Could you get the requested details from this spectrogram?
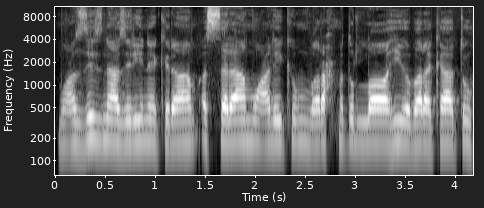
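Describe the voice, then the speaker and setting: A male Quran teacher with a Pakistani Urdu accent. His voice is mellow and even, and it stays level as he moves between loud chanted syllable drills and quick, quiet explanations. He sounds like he is leading a lesson. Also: fairly high pitch.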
